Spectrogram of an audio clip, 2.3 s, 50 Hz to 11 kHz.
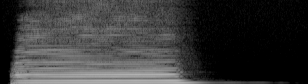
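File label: Bass arco fortissimo sul D C4, Double Bass; MIS Pitches - 2014; Strings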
